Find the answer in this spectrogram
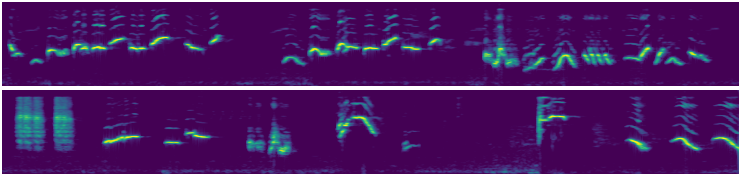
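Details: Energetic song of a white-rumped shama, used as a lure to provoke other birds and as a tutoring track: bouncing, looping whistled phrases repeated in runs, interrupted by a brief harsh noise burst, with a faint low hum throughout.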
